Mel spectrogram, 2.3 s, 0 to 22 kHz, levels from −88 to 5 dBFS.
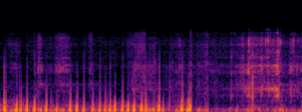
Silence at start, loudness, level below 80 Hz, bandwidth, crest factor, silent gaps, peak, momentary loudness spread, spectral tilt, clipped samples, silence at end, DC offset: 0 s; -29 LUFS; -34 dBFS; 7 kHz; 18 dB; none; -8 dBFS; 8 LU; -8 dB/octave; under 0.1%; 0 s; under 0.1%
